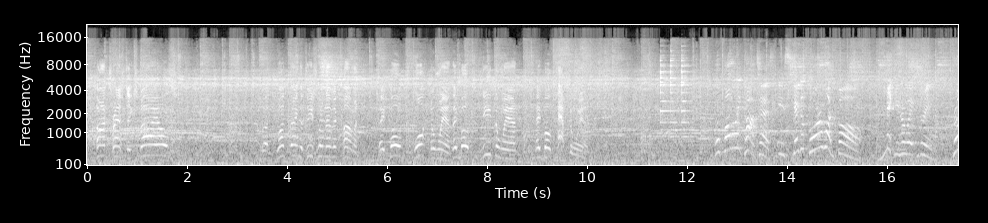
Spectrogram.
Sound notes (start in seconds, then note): 11.4 bell ringing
